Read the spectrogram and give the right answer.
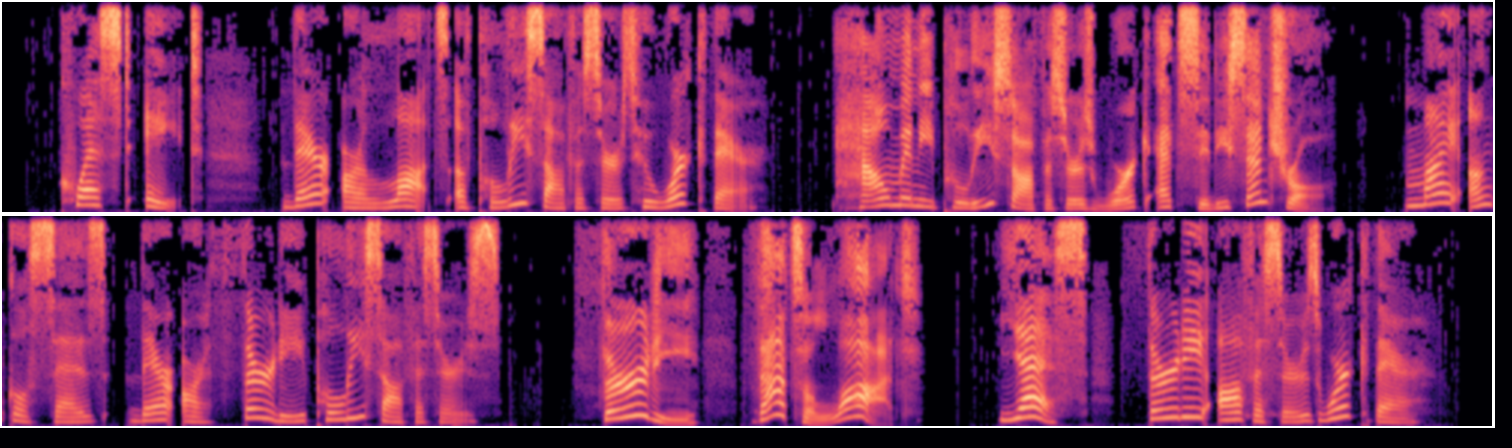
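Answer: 30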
